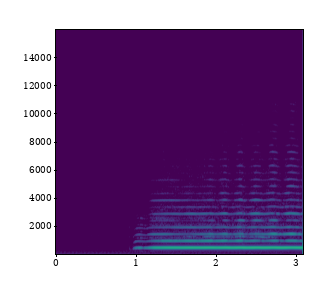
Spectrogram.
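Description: A wooden flute plays a steady, clear note.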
